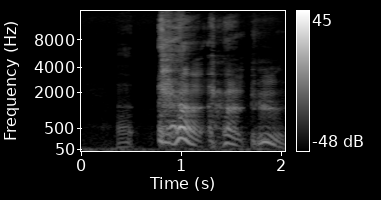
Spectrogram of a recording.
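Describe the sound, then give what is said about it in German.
A man coughs once in a short sharp burst, then gives a few more throaty cough-like sounds or clears his throat, loud and alone, with no other voices around. “Und auf einmal, da muss ich husten.”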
